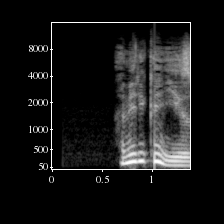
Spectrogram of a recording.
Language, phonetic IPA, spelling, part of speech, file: Russian, [ɐmʲɪrʲɪkɐˈnʲizm], американизм, noun, Ru-американизм.ogg
- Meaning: Americanism (linguistic feature)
